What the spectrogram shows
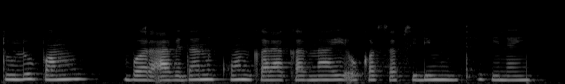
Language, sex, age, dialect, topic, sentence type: Chhattisgarhi, female, 46-50, Eastern, agriculture, question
